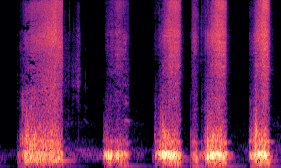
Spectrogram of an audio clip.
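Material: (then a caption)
Metal mesh. A wooden dish brush's bristles, held in a black-gloved hand, rapidly brush and scratch across the top of a black hollow-dome metal mesh microphone grille. This produces a series of short, harsh, rasping bursts separated by silence. Each burst has bright scratchy hiss over a boomy low resonance that sounds almost like a growl.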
